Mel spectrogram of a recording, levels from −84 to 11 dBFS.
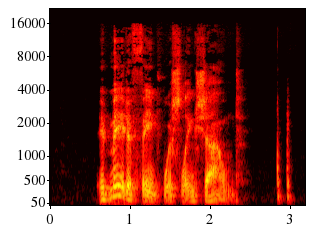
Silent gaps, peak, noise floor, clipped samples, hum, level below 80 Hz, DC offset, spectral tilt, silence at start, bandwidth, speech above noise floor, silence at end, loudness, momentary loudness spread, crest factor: none; -4 dBFS; -69 dBFS; under 0.1%; none; -56 dBFS; under 0.1%; -4 dB/octave; 0.6 s; 16.5 kHz; 48 dB; 0.15 s; -21 LUFS; 19 LU; 20 dB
